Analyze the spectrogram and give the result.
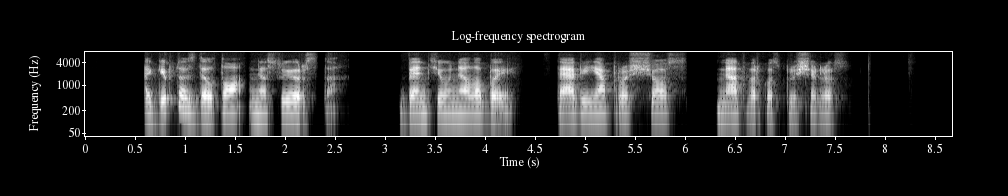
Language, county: Lithuanian, Panevėžys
